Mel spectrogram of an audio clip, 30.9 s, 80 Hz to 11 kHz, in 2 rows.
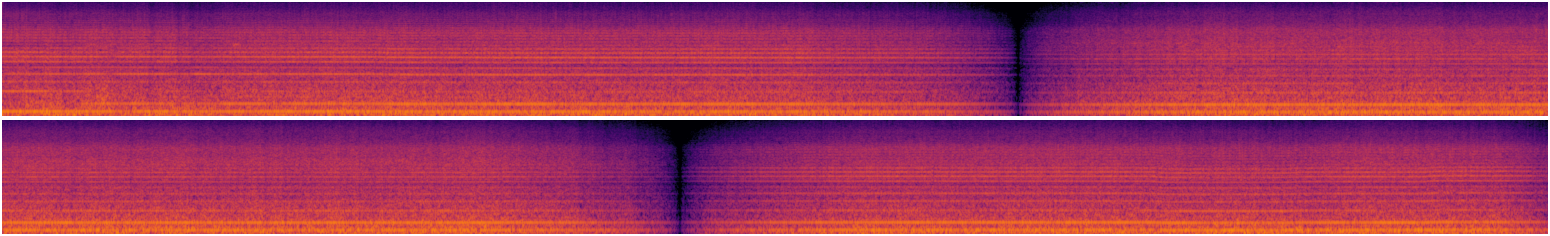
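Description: Brushless electric motor and 10x7 propeller of a 1.8 m foam FPV plane, heard from the camera on board, holding one steady pitch under a rush of wind noise. The sound fades almost to nothing and back twice, about ten and twenty-two seconds in.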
